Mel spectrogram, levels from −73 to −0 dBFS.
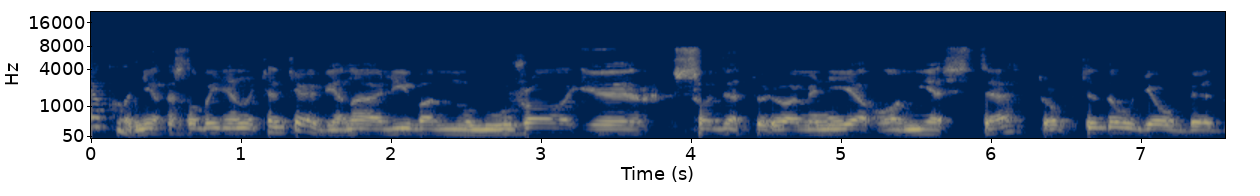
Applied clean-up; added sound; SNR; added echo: none; none; none; none.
